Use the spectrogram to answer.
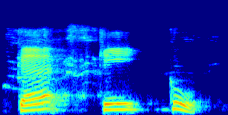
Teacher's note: Kalau baca ki, hamsnya sifat hamsnya itu hilang. Ada apa namanya, hembusan udara yang keluar sedikit.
